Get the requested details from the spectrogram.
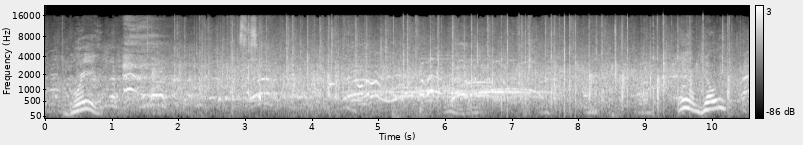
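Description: An audience cheers and applauds in a large hall.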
